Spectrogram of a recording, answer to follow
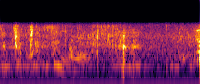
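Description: Shallow river water running along the bank, a steady wash, with a small knock about a second in.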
